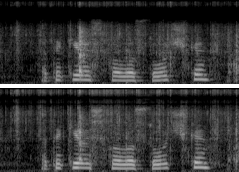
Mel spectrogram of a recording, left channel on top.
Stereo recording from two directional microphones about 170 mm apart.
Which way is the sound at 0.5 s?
35° right (ahead or behind).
